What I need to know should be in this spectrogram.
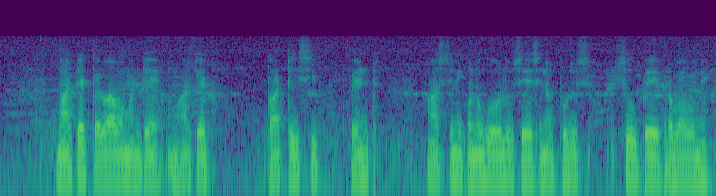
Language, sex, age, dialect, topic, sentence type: Telugu, male, 18-24, Southern, banking, statement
